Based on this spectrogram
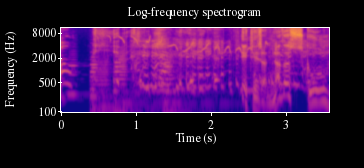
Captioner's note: children giggling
